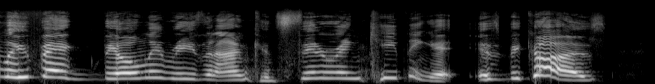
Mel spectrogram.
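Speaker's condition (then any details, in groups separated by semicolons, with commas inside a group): Cerebral palsy; difficulty typing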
